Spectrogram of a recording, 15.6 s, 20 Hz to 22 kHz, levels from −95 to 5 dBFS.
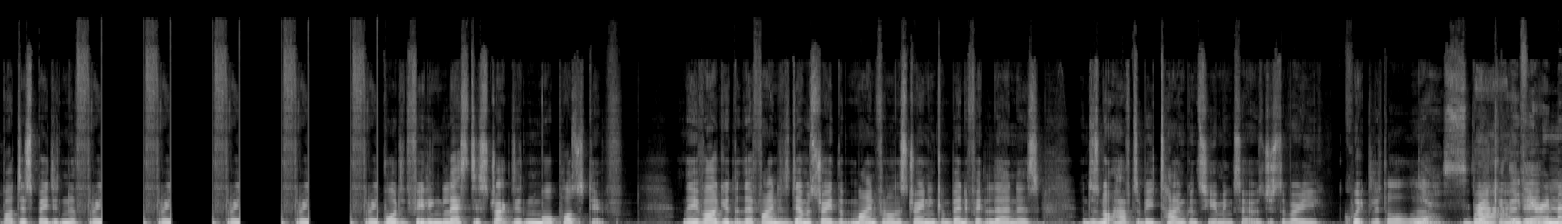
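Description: Right after "in a", from 1.01 to 3.77 s, there's a stutter with silent gaps. A 268 ms burst comes back four times, each followed by 422 ms of silence, every 690 ms. It's likely a stalled stream replaying its last fragment. The audio that should have played there is lost before "feeling less distracted and".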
